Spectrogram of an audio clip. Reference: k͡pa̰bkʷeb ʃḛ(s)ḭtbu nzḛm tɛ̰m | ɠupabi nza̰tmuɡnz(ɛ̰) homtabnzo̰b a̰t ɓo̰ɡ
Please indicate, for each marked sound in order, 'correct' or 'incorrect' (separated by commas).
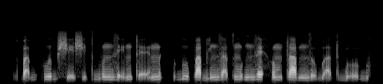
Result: incorrect, incorrect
